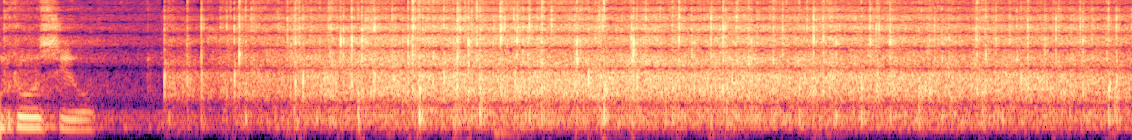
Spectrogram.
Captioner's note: audience applauding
